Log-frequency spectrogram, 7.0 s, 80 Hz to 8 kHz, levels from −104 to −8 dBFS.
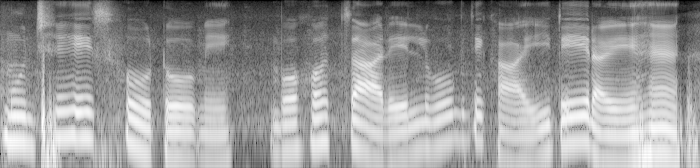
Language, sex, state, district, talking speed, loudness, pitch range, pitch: Hindi, male, Madhya Pradesh, Katni, 95 wpm, -16 LUFS, 105-160 Hz, 130 Hz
